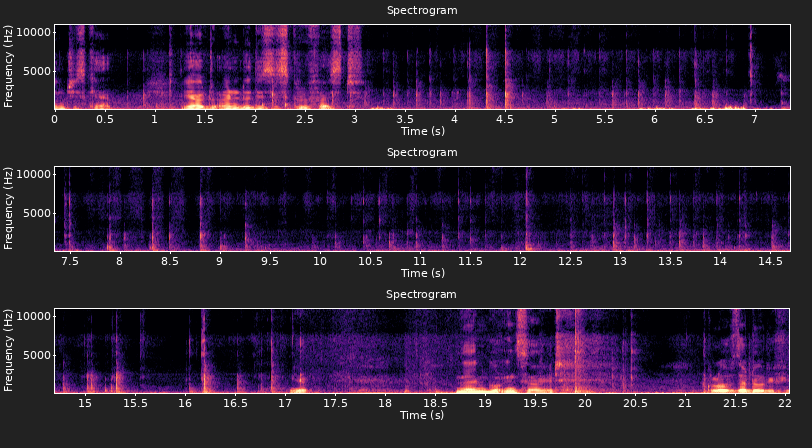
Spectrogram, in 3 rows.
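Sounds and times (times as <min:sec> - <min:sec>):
screwdriver clicks and scrapes: 0:00.2 - 0:09.5, 0:10.1 - 0:17.2.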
